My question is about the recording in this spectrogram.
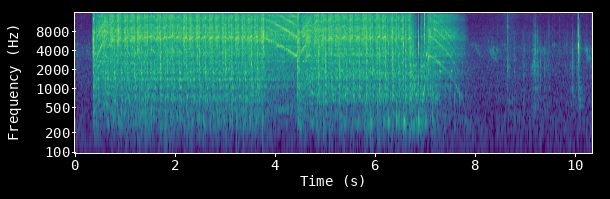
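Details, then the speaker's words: Car cranks evenly for about seven seconds at nearly four turns a second but never fires. The starter is brand new, the battery is good, the timing belt is reportedly in time and the clutch safety switch is ruled out; cause unknown. "because it's trying to turn it did was trying to turn yeah won't fire up it's also a brand new starter yeah so we know it's not the starter it's not the battery"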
